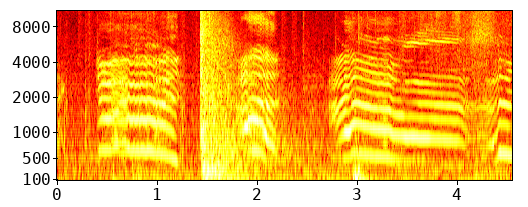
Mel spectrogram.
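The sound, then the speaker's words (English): A gunshot fired during a heated confrontation: one sharp, loud crack that breaks into high, wailing, anguished voices that continue before and after it. “What did you just do? You just shot him!”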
